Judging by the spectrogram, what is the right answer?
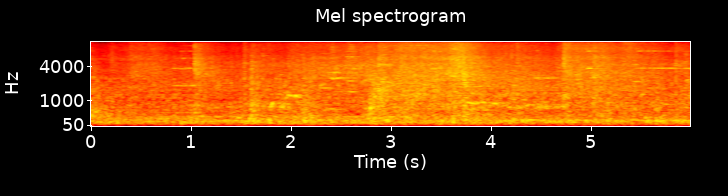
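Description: Bumper cars running across the ride floor: a steady rumbling noise with a few light knocks and a louder stretch about three to four seconds in.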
